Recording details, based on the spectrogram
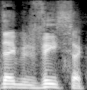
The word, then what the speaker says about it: Wiese: Have I pronounced David Wiese correctly? Yes, you have.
